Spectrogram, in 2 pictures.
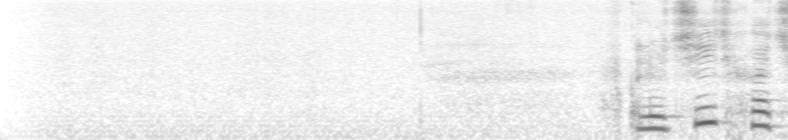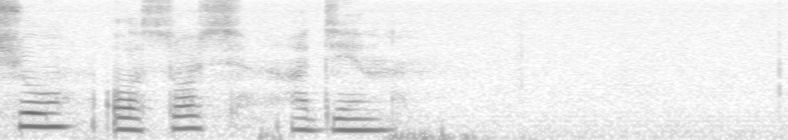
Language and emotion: Russian, sad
